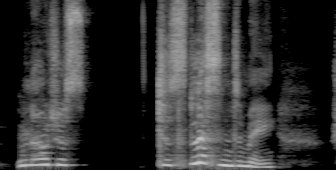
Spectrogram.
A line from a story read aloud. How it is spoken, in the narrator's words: she stuttered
